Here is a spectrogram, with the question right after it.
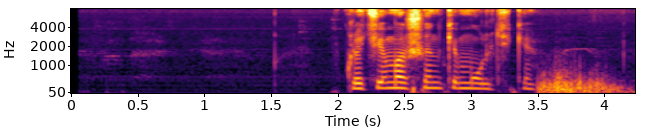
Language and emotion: Russian, neutral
